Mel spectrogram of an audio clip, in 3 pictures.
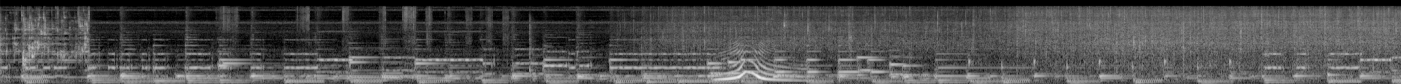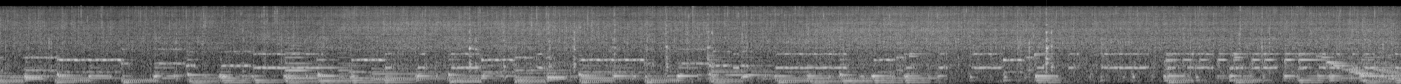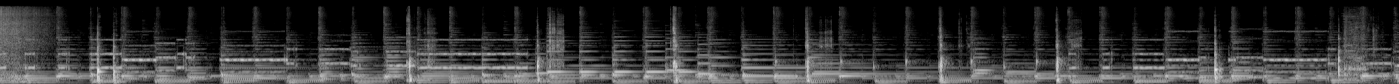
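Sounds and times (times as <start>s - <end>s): food sizzling in hot oil: 0.0s - 28.7s
cheerful background music: 0.2s - 42.0s
downward pitch glide: 7.0s - 8.3s.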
